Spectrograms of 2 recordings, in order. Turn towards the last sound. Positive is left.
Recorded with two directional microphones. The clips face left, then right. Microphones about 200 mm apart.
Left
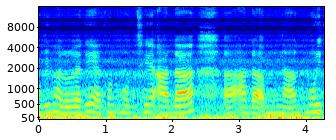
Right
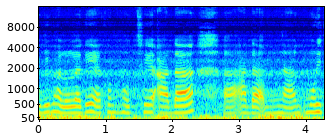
turn(degrees=-10)  # may be behind; listen again after turning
